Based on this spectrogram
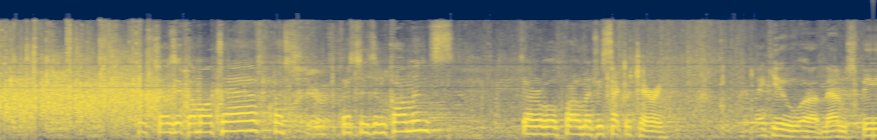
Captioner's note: some applause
